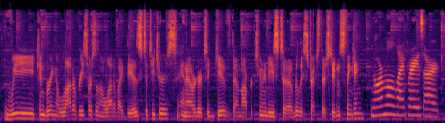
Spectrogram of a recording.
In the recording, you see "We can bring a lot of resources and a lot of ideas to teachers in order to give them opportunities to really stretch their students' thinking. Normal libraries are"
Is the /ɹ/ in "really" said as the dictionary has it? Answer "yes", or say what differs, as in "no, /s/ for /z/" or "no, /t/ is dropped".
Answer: yes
